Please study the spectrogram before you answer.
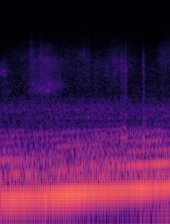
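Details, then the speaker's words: BMW on test drive after repair: deep, even drone with no stumble or skipped beats; idles better, no more misfires, engine has plenty of power where before it was lacking. "okay so I'm out in this uh BMW taking it out for a test drive and it idles a lot better I don't feel any more misfires and the engine feels like it has plenty of power"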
